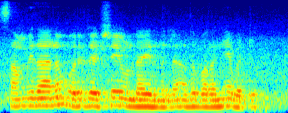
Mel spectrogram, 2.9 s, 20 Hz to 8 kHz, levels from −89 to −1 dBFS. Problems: constant background noise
